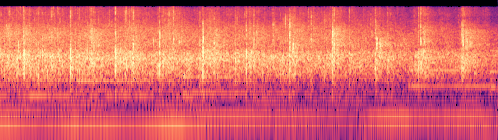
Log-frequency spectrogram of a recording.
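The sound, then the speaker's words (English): Congregation applause at a Sunday church service, dense, steady clapping from many hands that keeps an even level for the whole stretch, with no voices over it. “Can we give him a good hand clap today?”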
